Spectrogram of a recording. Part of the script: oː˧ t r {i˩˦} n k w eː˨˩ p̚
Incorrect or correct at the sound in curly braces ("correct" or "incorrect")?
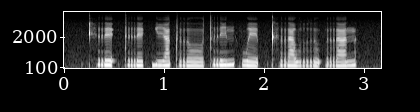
incorrect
